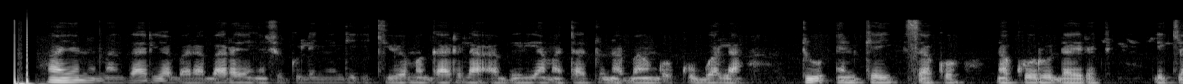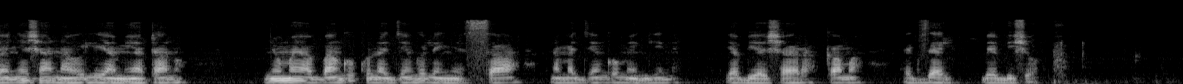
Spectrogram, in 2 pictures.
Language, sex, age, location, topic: Swahili, male, 25-35, Nairobi, government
